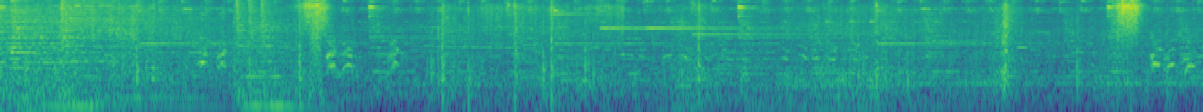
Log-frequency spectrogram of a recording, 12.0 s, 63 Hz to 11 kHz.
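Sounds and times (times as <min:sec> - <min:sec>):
fireworks bangs and crackles: 0:00.0 - 0:11.6
music: 0:00.0 - 0:12.0
firework hissing burst: 0:02.9 - 0:03.3.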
